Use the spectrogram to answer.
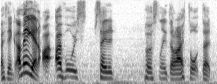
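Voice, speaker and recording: A man's voice: a little high, animated, fast, sharp tone. A man co-hosting a podcast in casual discussion, rambling and often rephrasing mid-sentence. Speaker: podcast co-host.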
